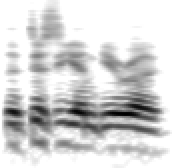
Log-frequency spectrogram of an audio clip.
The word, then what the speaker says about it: Dixième Bureau: How do you pronounce it? It's the Dixième Bureau.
